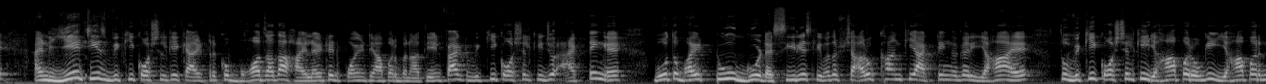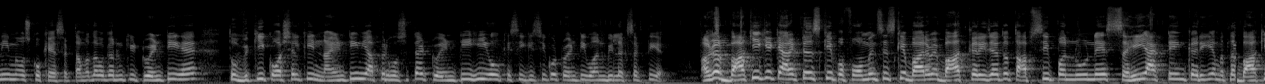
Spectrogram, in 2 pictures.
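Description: Damaged data in a compressed stream causes brief blips of about 56 ms at 0.82, 6.02, 11.46, 20.99 and 24.99 s. The decoder misreads the corrupted frames and resyncs.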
